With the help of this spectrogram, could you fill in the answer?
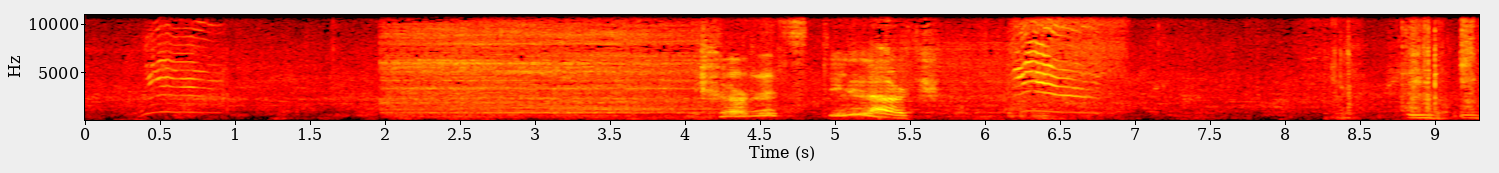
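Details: Two kittens playing together give high, thin meows, several separate calls over about nine seconds, one bending up then down in pitch, with a steady background hiss and some soft handling noises.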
